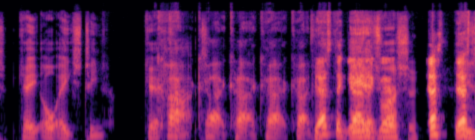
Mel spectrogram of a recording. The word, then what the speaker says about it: Koht: Is that how you spell it? Koht? K-O-H-T?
